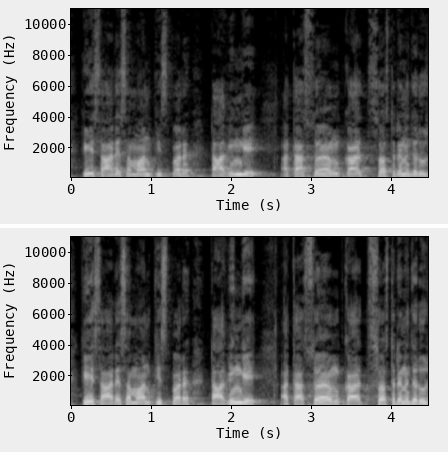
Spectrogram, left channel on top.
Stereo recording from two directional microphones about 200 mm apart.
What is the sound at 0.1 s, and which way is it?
A man's voice, 40° right (ahead or behind).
